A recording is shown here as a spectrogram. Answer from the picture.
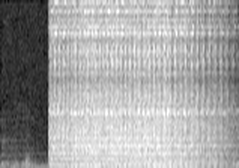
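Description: Rapid mechanical clatter of a running film projector, starting abruptly about half a second in and easing near the end.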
